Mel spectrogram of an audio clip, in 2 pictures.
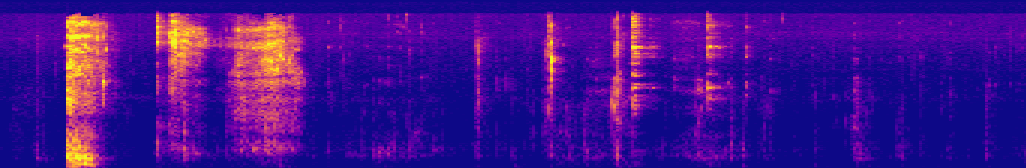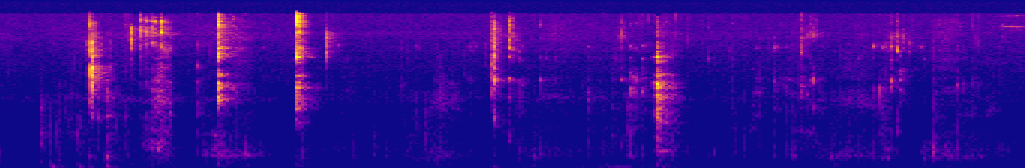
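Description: A person chewing food close to a clip-on microphone, with soft wet mouth sounds and scattered small clicks. A louder thump comes about half a second in.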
